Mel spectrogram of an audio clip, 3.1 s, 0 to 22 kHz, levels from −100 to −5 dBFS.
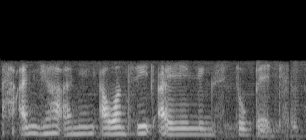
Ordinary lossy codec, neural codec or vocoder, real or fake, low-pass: none; none; real; 3.6 kHz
